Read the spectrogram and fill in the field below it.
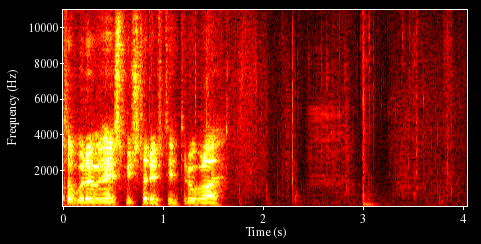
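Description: A wooden chest lid thumps open.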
